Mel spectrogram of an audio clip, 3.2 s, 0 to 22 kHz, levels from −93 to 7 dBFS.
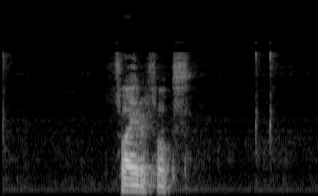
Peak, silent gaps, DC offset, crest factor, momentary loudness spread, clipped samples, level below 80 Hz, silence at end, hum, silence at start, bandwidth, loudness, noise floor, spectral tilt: -10 dBFS; none; under 0.1%; 24 dB; 18 LU; under 0.1%; -82 dBFS; 1.3 s; none; 1.15 s; 7.6 kHz; -27 LUFS; -75 dBFS; -5.5 dB/octave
